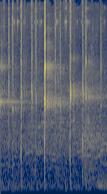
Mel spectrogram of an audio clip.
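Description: Light footsteps of athletic shoes tapping on an indoor tennis court as a person steps through an agility ladder: several short, sharp taps roughly every half second.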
